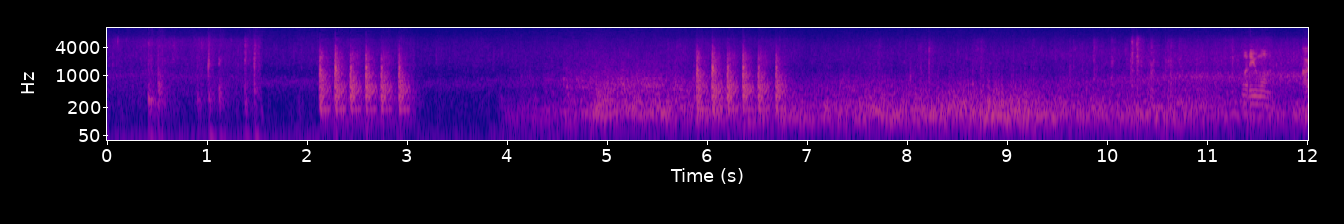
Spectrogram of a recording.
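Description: Sharp rapping knocks on a front door come in quick groups of four or five, repeated several times against a steady roar of storm wind and rain, with voices speaking at points between them.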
